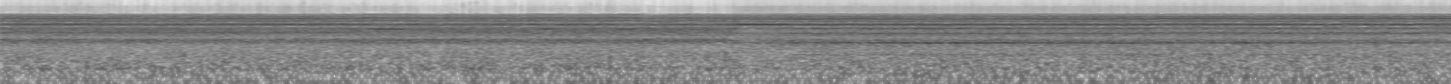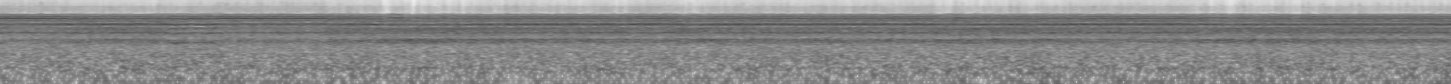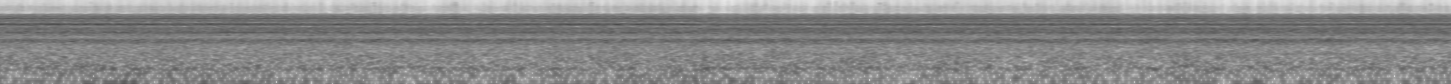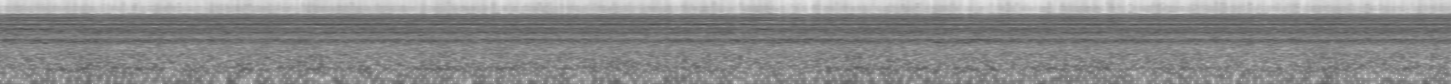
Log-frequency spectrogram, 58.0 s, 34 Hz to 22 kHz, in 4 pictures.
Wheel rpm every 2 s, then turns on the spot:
230, 230, 230, 220, 200, 200, 210, 230, 230, 230, 230, 230, 230, 230, 230, 240, 230, 230, 230, 230, 240, 230, 230, 230, 240, 230, 230, 230, 230.
none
